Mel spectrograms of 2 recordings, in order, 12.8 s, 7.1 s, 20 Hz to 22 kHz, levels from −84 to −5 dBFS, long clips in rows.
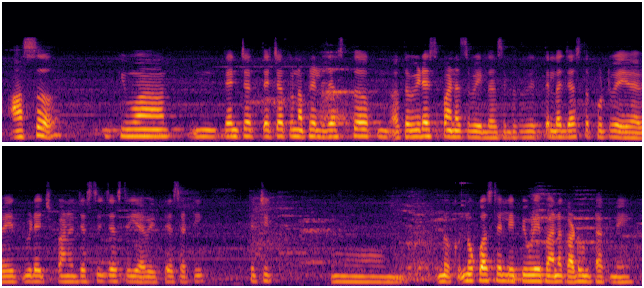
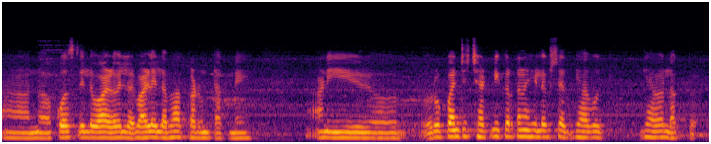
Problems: none marked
